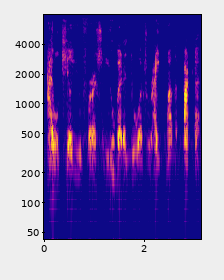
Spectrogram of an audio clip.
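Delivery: low, softened warning; retold threat. Man retelling his warning to somebody he knew, low threat. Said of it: "I'd tell them before the shit hits".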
